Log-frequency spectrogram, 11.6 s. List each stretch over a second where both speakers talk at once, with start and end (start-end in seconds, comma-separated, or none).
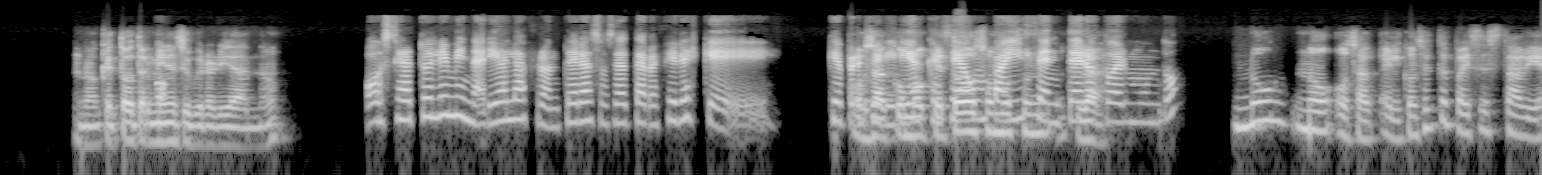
6.4-8.4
